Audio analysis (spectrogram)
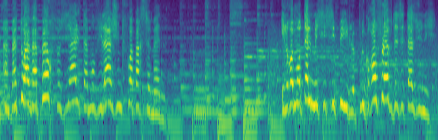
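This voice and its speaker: A woman voicing an excitable, mischievous young boy in a French cartoon dub, eager and exclamatory. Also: high voice, normal speed, pauses often, lightly acted. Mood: nostalgic narrating. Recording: music under the voice.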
